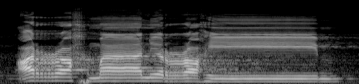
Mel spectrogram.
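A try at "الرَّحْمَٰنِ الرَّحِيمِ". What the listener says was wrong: Agak panjang ini, dipendekin saja. Ini lebih panjang. Ya, jadi Ar-Rahmanir Rahim. Dipendekin lagi. Bukan Ar-Rahman. dipendekin. Betul, tapi ada huruf ha dan huruf ra tasydid itu yang di atasnya tasydid. Ar-Rahman. Ar-Rahman. Ya, masih ada Ya, panjang. Jadi dipendekin lagi.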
